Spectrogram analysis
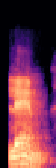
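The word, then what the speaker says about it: lamb: ليدر ال بنطقه لايك او لام، البي سايلنت طبعا لايك لام.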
